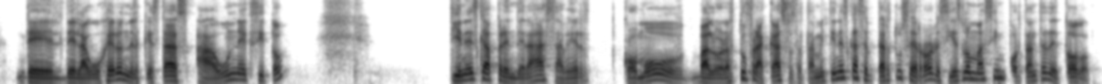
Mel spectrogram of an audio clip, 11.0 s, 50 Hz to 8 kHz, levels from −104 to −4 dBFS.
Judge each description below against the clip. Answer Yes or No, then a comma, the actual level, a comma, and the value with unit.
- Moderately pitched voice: No, low, 125 Hz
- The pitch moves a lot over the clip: Yes, wide, 7.4 semitones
